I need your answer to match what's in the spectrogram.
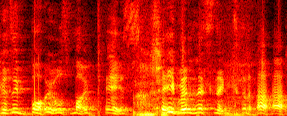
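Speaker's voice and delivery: speech broken up by laughter. Reacting to a story about an agent, laughing while talking. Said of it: "I don't even know why I'm laughing".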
